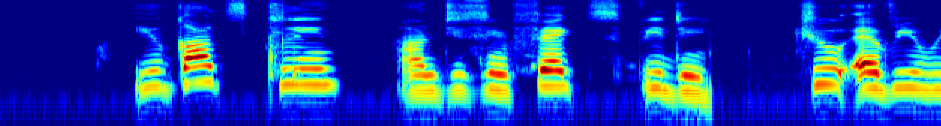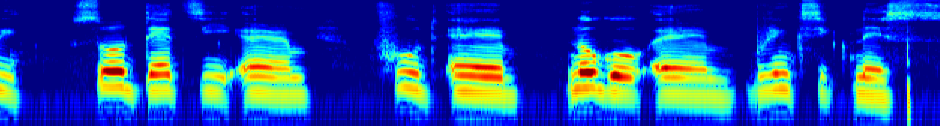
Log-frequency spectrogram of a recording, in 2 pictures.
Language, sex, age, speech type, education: Nigerian Pidgin, female, 15-29, spontaneous, tertiary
